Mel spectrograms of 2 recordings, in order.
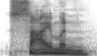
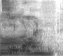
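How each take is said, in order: First: The name begins with a plain 's' sound. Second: The name begins with an 'sh' sound.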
